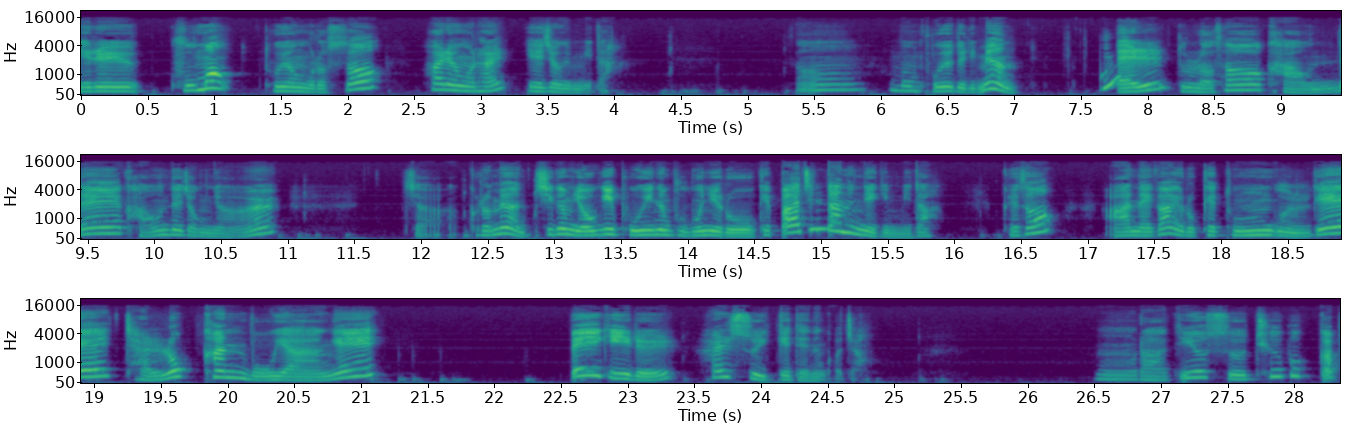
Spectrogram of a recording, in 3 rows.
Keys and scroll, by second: 7.4 l, 22.7 typing, 24.4-25.3 typing.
